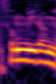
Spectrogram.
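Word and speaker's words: 宋美齡: 당시 그 국민당 장제석 주석의 부인인 쑥메이링이라고 하는데 우리 발음은 송미령이라고 하죠. 예. 송미령 여사가 미국 그 뉴욕 브롱크스 동물원에 판다 한 쌍을 기증하면서 시작됐다고 합니다.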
